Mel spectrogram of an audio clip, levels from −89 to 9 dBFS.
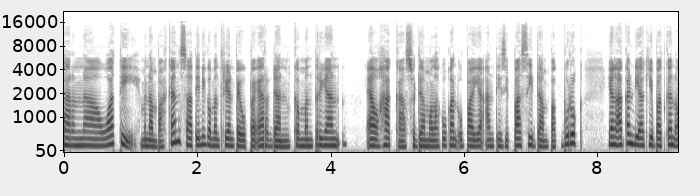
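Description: No technical faults can be heard anywhere in the speech. There is nothing to place on a timeline.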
